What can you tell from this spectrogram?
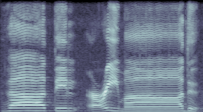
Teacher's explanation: ارم ذات العماد، ارم ذات ذال کو نرمی سے ادا کریے، ذات العماد، دال پہ آخر میں قلقلہ ہوگا، ٹھیک ہے، آواز پلٹ کر آئے گی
